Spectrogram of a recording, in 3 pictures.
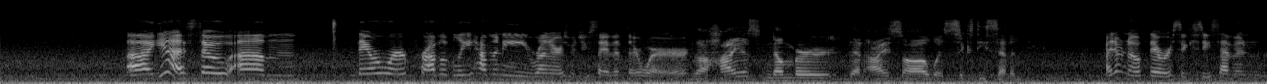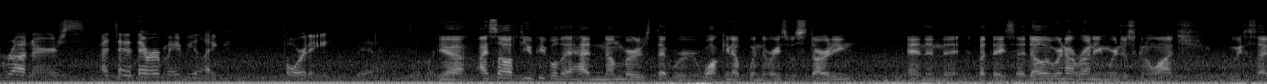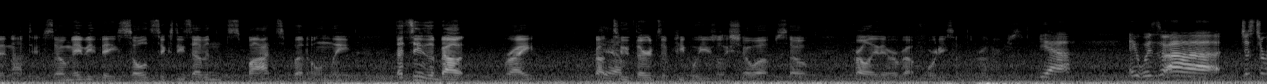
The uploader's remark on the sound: It's another "talking in the car on the way back from the race" podcast. We all ran the inaugural Super Sunny 5K in Burbank, IL, a benefit for Garden Center Services.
